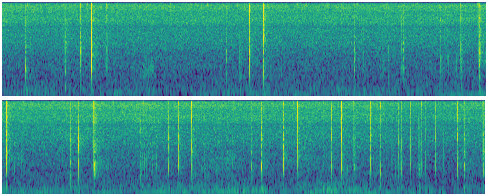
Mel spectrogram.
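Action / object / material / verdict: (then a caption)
tap / small leather zip makeup bag / leather / none. Long nails and fingertips tap on a small white textured leather zip makeup bag lying flat, soft and hollow, with a brief flat-hand press. Quiet, sharp, dry clicks with almost no ring scatter irregularly over a low, steady rumble and faint hiss.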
